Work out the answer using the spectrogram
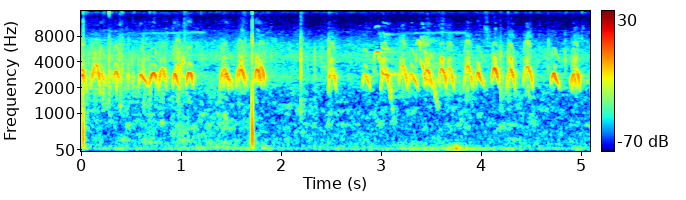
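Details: Ducklings feeding, with quick runs of thin, high, arched peeps in bursts and brief pauses, plus one sharp click.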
